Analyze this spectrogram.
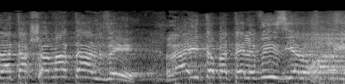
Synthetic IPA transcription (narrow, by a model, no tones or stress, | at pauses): lat̪aʃamat̪aːlze̞ | ʁait̪abat̪e̞levizjaloχani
